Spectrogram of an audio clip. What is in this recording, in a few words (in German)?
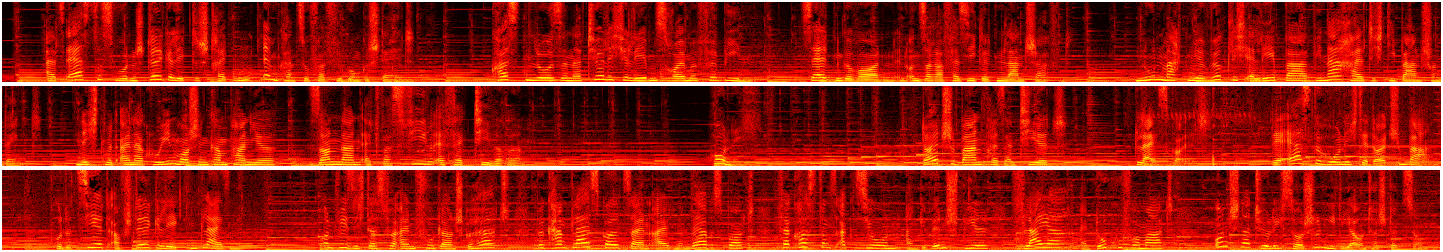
Werbung; Deutsche Bahn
